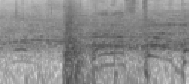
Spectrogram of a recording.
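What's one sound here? A heavy body thuds onto a wrestling mat.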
